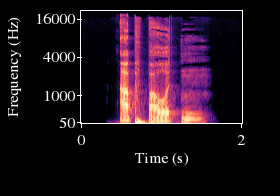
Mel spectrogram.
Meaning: inflection of abbauen: 1. first/third-person plural dependent preterite 2. first/third-person plural dependent subjunctive II
- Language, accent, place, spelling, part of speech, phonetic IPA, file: German, Germany, Berlin, abbauten, verb, [ˈapˌbaʊ̯tn̩], De-abbauten.ogg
